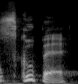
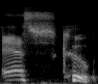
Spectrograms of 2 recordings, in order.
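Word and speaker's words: Scoupe: Scoope. Yeah, it's S Coupe. In some markets, they called it the S Coupe, and in the U.S., they called it the Scoop.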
